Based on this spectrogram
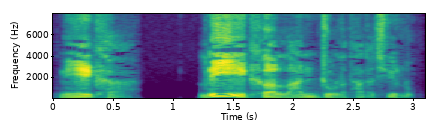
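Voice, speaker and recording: A man narrating a story for radio in an expressive, acted-out style. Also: deep voice, measured pace, breathy edge. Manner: expressive, acts out the scenes.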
